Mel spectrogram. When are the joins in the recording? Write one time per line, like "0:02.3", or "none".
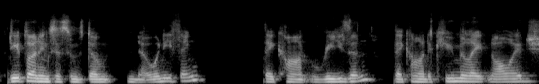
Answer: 0:02.6
0:03.9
